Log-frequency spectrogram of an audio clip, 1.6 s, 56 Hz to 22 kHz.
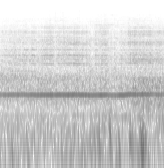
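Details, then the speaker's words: Propane-heated oxalic acid beekeeping vaporizer (vmvaporizer MINI) burner giving a steady clear high whistle over soft hiss with valve about a quarter turn open after 40 seconds preheat; correct flame setting. "you want to turn down the propane to where it's making a whistling sound like this if you can hear it"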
